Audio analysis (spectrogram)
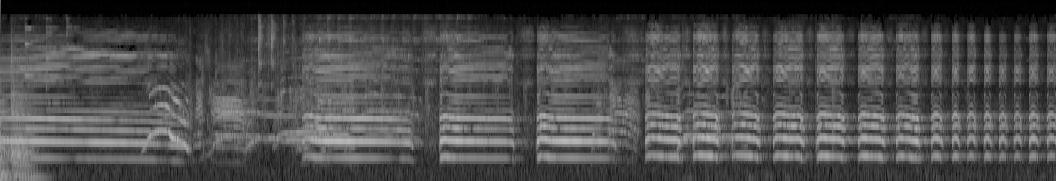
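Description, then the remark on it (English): A rubber chicken toy squawks loudly and shrilly, starting with long wailing squeals, then short honks that repeat faster and faster in a rapid rhythmic run. No voices. “I don't allow no rubber chicken, rubber chicken solo.”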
